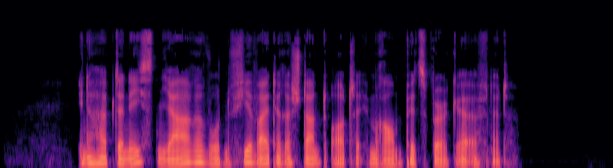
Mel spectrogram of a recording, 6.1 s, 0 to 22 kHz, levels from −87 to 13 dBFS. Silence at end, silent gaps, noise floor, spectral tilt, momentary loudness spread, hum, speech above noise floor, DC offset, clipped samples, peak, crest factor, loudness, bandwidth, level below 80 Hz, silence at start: 1.05 s; none; -86 dBFS; -7 dB/octave; 7 LU; none; 65 dB; under 0.1%; under 0.1%; -4 dBFS; 20 dB; -22 LUFS; 11.5 kHz; -32 dBFS; 0.8 s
